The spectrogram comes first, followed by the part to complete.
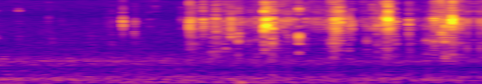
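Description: Chewing a bite of a dry, crumbly fudge brownie protein bar, with crisp crackling clicks starting about a second in.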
